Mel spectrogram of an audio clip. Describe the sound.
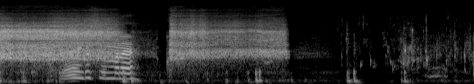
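A voice imitates honey-marinated chicken sizzling in a frying pan with two long, loud, breathy hissing bursts separated by a short gap; the first carries voiced tones. Quieter scattered mouth sounds follow.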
